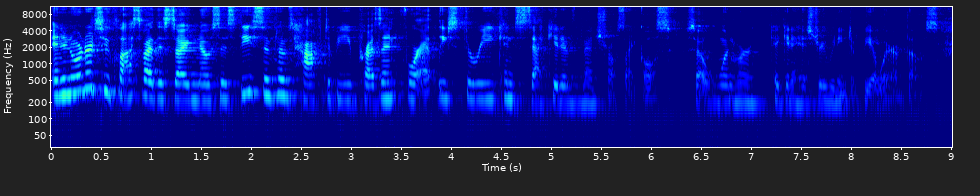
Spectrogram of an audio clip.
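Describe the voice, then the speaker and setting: A woman talking at a fairly quick pace, hardly any pauses, big swings in loudness. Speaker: medical resident presenting research. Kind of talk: research presentation.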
